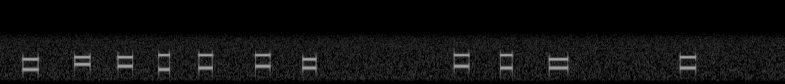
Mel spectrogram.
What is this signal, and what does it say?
DTMF, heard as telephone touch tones, dialled by hand, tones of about 150 ms. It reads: 1083694 964 5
